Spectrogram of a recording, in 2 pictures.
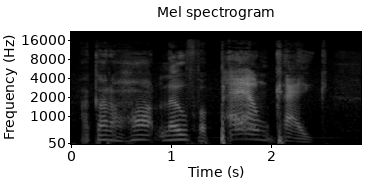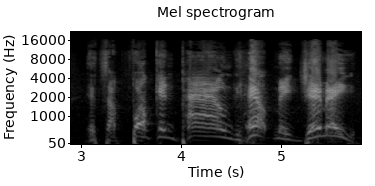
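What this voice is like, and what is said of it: Put-on English accent. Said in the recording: “Hope I'm doing that accent right. I didn't know that over there in England their accents are different. ... My bad if I did that one wrong.”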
